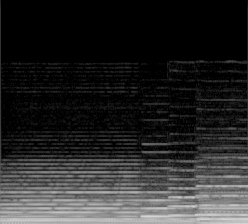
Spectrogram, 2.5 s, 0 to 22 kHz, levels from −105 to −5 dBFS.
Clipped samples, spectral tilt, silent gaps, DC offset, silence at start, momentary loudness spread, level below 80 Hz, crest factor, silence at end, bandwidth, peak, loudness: under 0.1%; -6.5 dB/octave; none; under 0.1%; 0 s; 4 LU; -40 dBFS; 14 dB; 0 s; 8.4 kHz; -12 dBFS; -25 LUFS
